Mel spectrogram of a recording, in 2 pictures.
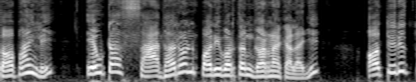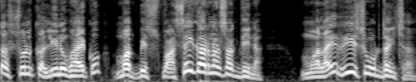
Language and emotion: Nepali, angry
